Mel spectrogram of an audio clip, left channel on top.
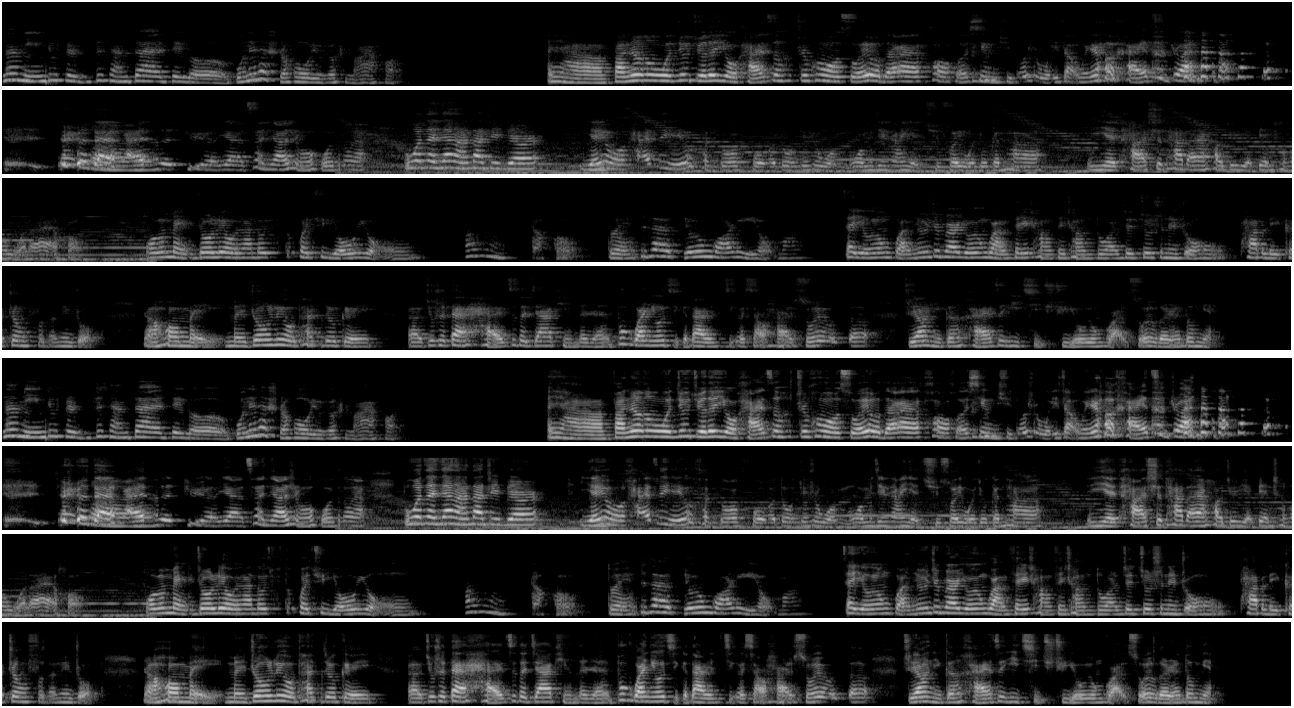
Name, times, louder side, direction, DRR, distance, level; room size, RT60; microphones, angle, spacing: voice 1, 0.0-4.0 9.7-9.8 11.5-11.6 12.2-12.7 13.5-14.5 18.8-18.9 30.4-30.8 32.2-33.8 46.3-46.5 50.4-50.5, right 3 dB, 40° right, 1.3 m, -32 dB
voice 2, 5.5-11.9 12.2-12.3 12.9-18.3 18.7-23.3 23.7-26.6 27.2-28.5 28.8-29.9 31.1-31.5 31.9-32.2 34.2-39.6 39.9-42.4 42.8-47.4 47.7-50.8, right 4 dB, 75° right, 1.2 m, -27 dB
sound 1, 16.2-27.3, equal, 10° left, 4.5 m, -43 dB
12.0 x 8.4 x 3.7 m
head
